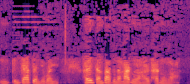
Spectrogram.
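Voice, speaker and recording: A woman's somewhat breathy voice at medium pitch, with fairly even intonation. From Xinxiang, Henan, China. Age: 20s. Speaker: radio call-in caller. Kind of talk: phone-in advice conversation. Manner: halting, many hesitations.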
